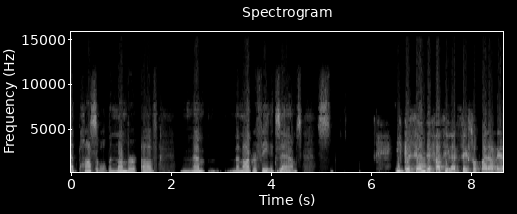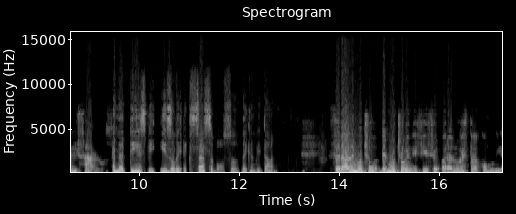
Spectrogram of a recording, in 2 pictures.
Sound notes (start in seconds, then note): 10.8 speaking spanish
